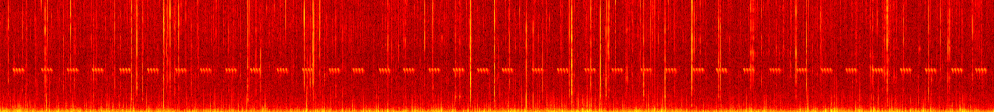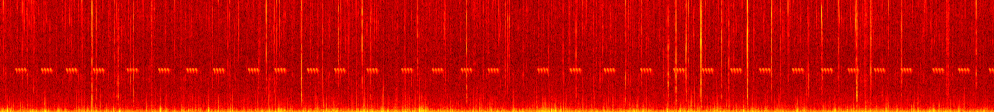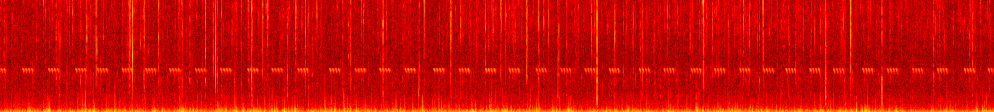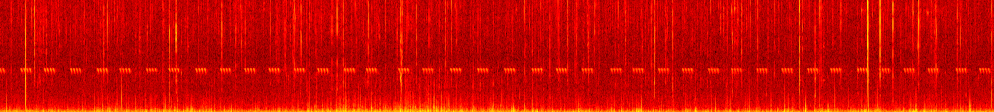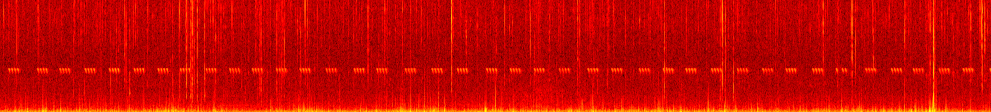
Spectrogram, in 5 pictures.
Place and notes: Stereo Recording of a cricket at our Fireside during a Hiking Trip through the Negev.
